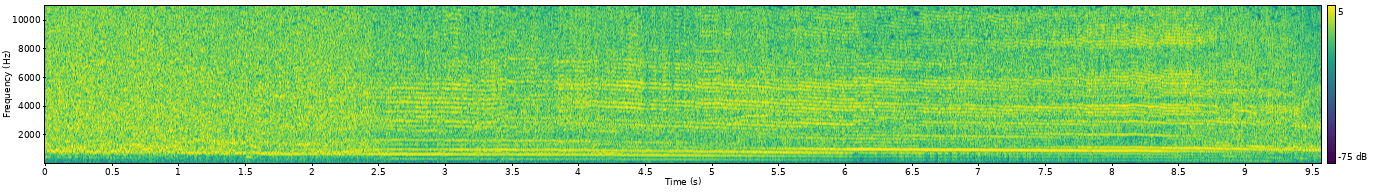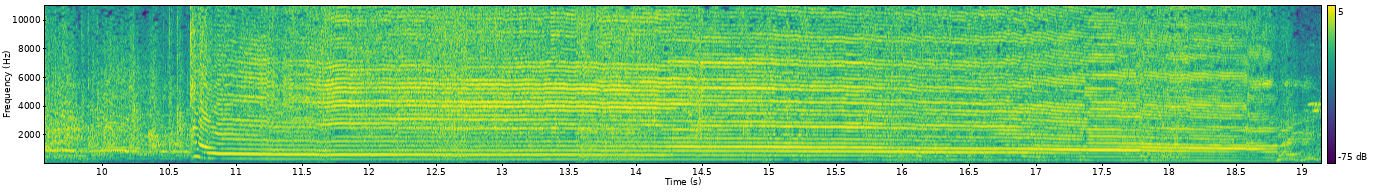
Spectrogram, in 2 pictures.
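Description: A football radio commentator's drawn-out goal cry: one very long held shout whose pitch slowly falls, a brief breath about ten seconds in, then a second long held shout that starts sharply and sags in pitch in the same way.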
